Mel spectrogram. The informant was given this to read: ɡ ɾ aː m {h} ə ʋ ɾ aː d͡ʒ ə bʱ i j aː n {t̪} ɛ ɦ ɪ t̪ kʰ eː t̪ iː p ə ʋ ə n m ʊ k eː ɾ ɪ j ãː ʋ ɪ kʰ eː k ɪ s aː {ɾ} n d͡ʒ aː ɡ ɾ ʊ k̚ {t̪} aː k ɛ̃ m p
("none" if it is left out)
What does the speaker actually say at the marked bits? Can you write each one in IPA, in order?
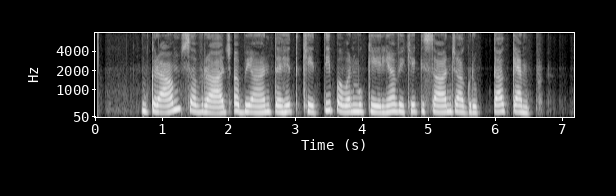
s, t̪, none, t̪

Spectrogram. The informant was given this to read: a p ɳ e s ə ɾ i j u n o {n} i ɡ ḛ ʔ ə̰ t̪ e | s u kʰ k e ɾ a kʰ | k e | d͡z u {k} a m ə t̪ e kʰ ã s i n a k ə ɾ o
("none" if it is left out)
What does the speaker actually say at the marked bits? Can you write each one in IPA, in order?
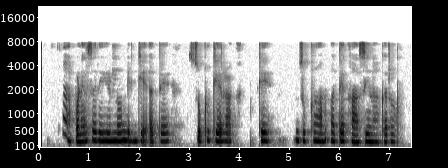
m, k

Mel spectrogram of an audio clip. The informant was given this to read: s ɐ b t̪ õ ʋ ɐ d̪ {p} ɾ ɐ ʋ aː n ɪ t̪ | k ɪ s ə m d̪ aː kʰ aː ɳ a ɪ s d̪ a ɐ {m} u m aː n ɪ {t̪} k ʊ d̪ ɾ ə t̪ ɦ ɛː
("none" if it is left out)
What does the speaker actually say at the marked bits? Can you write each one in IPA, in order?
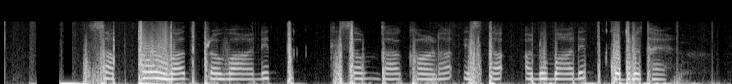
p, n, t̪

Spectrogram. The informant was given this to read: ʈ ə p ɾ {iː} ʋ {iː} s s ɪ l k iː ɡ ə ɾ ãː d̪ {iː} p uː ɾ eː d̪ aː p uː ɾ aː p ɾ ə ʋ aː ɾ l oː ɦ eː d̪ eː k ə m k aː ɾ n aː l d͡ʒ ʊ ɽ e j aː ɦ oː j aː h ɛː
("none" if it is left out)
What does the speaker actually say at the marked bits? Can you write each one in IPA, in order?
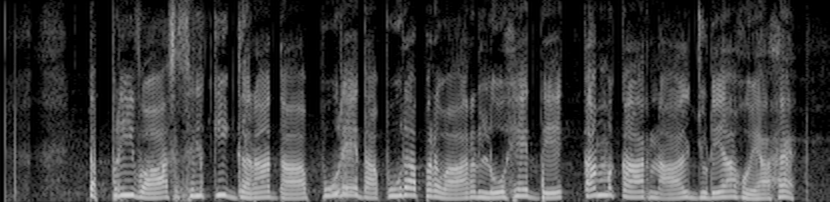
iː, aː, aː

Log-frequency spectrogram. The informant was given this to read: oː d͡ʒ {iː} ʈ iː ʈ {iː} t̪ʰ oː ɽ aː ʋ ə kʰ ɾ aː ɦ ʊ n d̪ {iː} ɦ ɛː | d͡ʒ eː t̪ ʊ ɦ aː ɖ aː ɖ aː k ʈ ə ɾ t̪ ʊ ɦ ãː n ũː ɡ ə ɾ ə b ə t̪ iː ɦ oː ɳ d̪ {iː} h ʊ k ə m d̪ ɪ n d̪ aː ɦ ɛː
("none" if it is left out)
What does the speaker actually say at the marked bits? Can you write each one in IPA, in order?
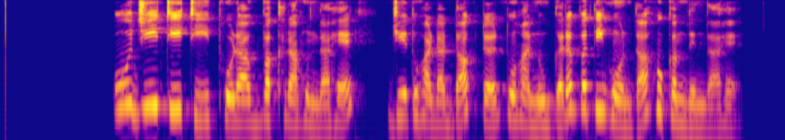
iː, iː, aː, aː

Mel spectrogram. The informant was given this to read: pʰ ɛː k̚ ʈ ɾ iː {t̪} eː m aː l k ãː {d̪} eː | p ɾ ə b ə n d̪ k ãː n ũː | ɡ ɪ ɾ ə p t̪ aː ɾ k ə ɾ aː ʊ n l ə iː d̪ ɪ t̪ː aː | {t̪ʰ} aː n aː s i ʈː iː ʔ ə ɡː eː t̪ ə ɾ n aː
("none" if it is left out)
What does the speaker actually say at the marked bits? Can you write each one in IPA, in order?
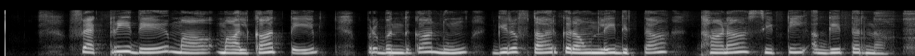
d̪, t̪, t̪ʰ

